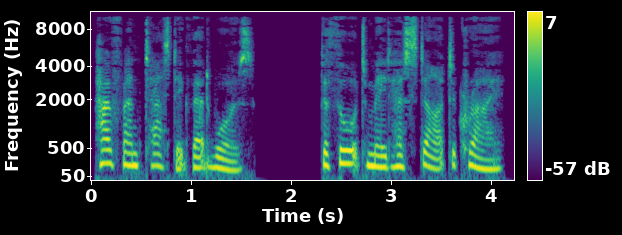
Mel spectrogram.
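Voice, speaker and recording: A woman's voice: lowish voice, slow, darkish tone, slightly rough, dry recording. A woman reading a historical romance novel as scripted audiobook narration.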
